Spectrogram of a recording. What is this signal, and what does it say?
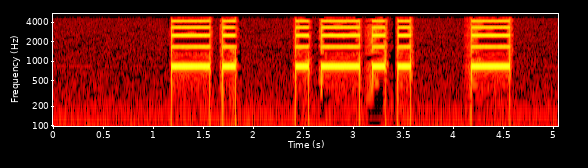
Morse code, heard as a keyed tone, about 9 wpm, spaced as for 8 wpm, 840 Hz. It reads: NLT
